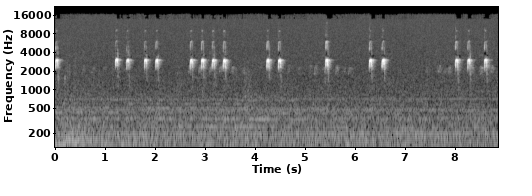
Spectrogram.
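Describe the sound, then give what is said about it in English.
A bird, numbered 59, gives a tooping call still going after 30 seconds: short, bright, clipped notes repeated in quick bursts of two to four, with brief pauses between groups, clear over a faint low background hum. “Start recording bird 59 is still tooping after 30 seconds.”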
